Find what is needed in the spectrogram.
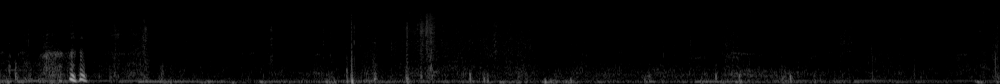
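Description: A short laugh, then faint, scattered knocks and taps as a person climbs a fold-down aluminium ladder into a rooftop tent and moves about inside it, over a steady low hum.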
